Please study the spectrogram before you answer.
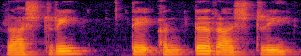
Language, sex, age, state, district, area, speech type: Punjabi, male, 18-30, Punjab, Kapurthala, urban, spontaneous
